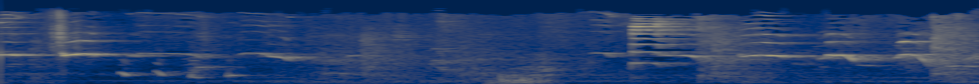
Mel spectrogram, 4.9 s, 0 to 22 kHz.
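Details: Crying Australian Shepherd puppies at Fifteen Acre Farms in Oklahoma, November 2019; long, high, steady whines slide downward and overlap, with a few short yelps and faint room noise.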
